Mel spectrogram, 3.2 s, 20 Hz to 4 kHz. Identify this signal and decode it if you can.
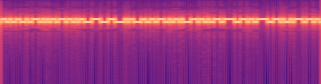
RTTY, about 45.45 baud. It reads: WAS BOMBING AT THE
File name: fsk170 / battleshipnj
